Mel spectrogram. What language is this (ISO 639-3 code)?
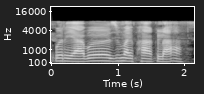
brx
